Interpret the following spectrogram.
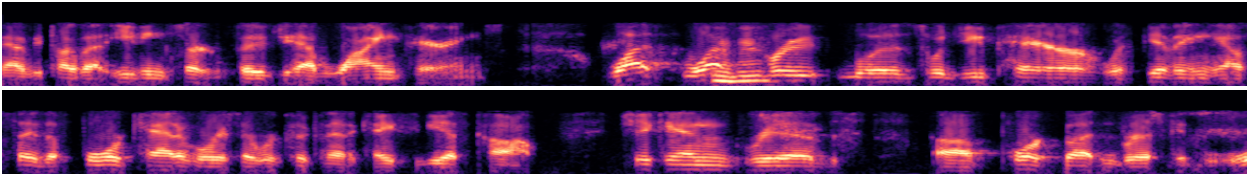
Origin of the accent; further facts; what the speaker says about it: Arkansas, United States; I mean, I'm from Arkansas. I mean, we ain't got almonds around here.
